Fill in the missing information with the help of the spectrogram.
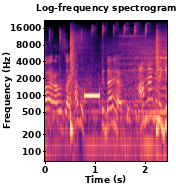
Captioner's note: beep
